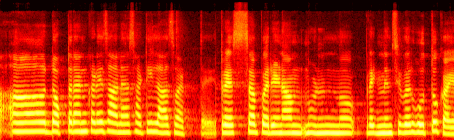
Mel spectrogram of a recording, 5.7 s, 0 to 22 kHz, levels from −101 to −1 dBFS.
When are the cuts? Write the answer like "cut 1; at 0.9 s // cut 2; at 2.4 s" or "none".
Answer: cut 1; at 2.7 s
